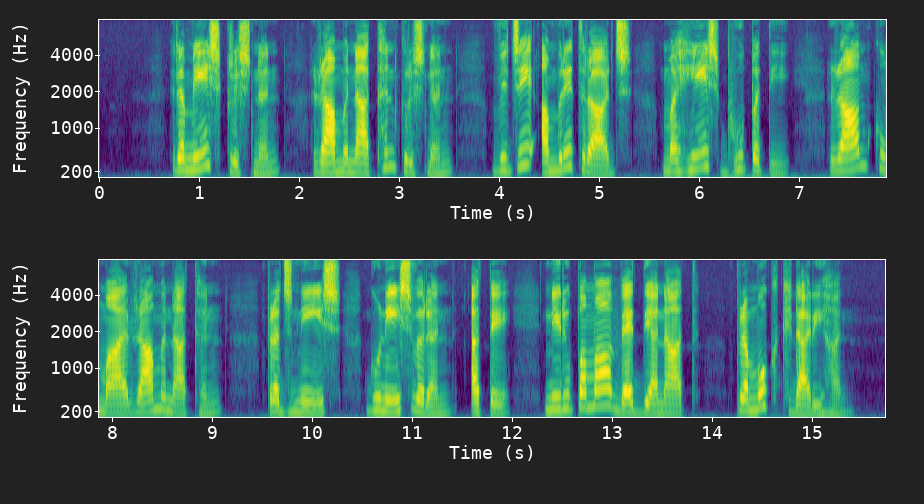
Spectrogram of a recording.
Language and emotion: Punjabi, neutral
